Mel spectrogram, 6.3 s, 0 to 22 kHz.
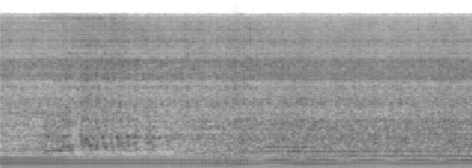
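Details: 2003 Craftsman LT2000 riding mower after new belts and freeing a frozen deck spindle: steady, even engine drone with blades spinning, no knocks, squeals or hunting; belts aligned, oil clean and full, deck healthy.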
